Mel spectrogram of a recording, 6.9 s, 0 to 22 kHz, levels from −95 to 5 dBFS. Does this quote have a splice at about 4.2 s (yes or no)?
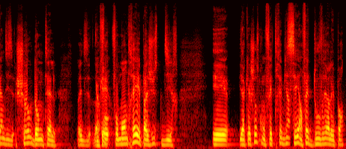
no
